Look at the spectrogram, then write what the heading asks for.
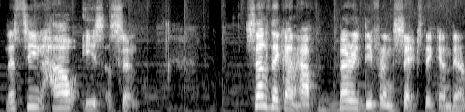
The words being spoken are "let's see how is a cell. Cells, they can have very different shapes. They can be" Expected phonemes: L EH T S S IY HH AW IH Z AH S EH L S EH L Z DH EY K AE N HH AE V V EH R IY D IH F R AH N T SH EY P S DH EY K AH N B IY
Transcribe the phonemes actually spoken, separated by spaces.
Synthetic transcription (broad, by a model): L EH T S S IY HH AW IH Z AH S EH L S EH L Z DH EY K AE N HH AE V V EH R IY D IH F R AH N T S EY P S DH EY K AH N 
